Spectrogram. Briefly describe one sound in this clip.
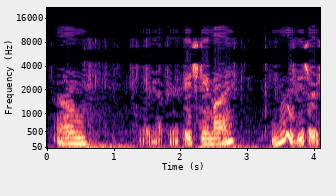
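A plastic wrapper crinkles and rustles in a hand.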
